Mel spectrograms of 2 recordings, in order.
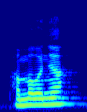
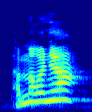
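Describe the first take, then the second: First: It is said dryly, with no emotion. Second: It is said with force, sounding angry. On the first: The speaker feels empty and uncaring. "감정을 쏙 빼고요. 무미건조하게" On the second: The speaker is angry. "조금 더 힘줘서"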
